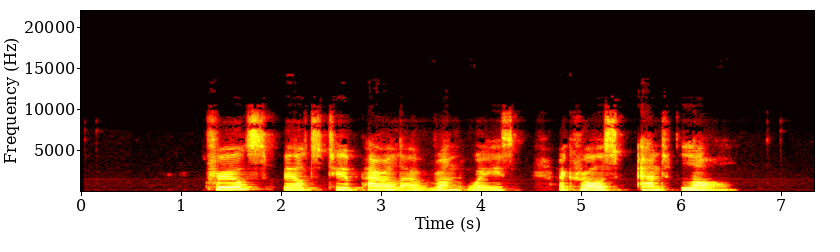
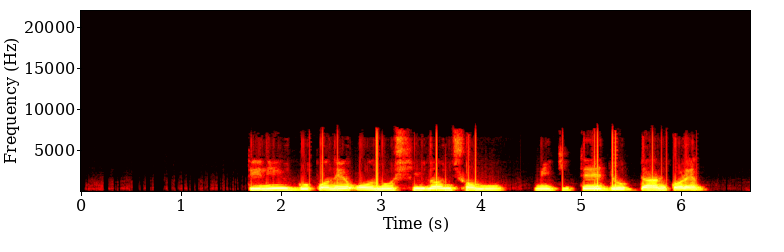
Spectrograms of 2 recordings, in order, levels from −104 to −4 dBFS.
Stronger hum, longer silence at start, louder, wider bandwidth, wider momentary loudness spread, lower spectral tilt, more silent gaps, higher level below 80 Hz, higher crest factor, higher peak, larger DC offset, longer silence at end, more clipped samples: neither; second, 1.25 s vs 1.7 s; about the same, -18 LUFS vs -16 LUFS; first, 10 kHz vs 7.2 kHz; first, 10 LU vs 7 LU; second, -4.5 dB/octave vs -9 dB/octave; neither; second, -70 dBFS vs -50 dBFS; about the same, 18 dB vs 14 dB; about the same, -2 dBFS vs -4 dBFS; neither; first, 0.8 s vs 0.45 s; neither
